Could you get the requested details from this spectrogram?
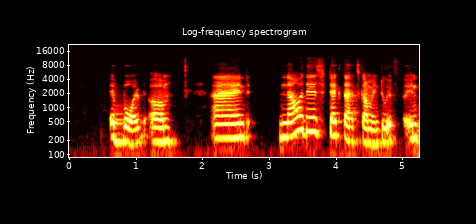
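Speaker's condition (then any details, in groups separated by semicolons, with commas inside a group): No condition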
